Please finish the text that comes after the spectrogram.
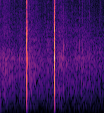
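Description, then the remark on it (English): An audience gives a hand clap for Jesus after a prayer: two crisp, sharp claps about a quarter second apart, loud against a faint background hum, with no talking. “Can we just give a hand clap for Jesus?”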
